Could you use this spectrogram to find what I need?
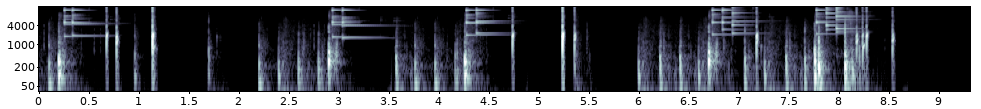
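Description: Short high popping blips sound as items are picked up.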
